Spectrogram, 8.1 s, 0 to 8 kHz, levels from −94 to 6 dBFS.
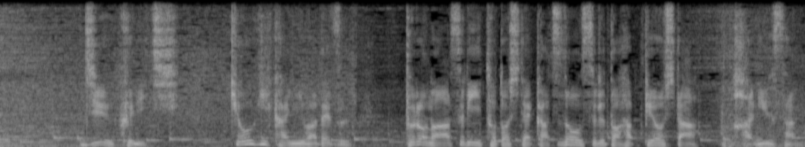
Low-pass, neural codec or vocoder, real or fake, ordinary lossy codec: none; none; real; none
